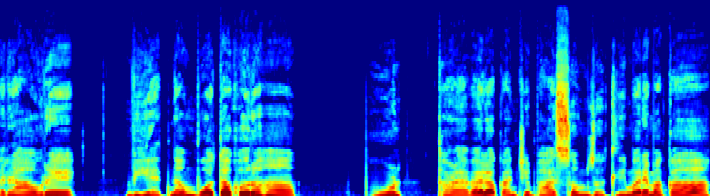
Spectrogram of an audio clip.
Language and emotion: Goan Konkani, fearful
